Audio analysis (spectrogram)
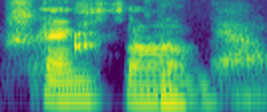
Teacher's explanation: And the last K, we call it a loaded K because it's underlined and it's pinched with a glottal stop. And it's halfway between the pinch K and the underline K.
